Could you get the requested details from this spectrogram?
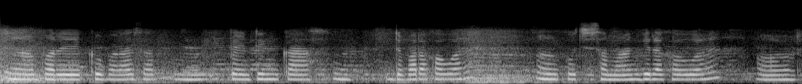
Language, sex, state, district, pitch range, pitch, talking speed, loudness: Hindi, female, Bihar, West Champaran, 230-240 Hz, 235 Hz, 140 wpm, -18 LUFS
